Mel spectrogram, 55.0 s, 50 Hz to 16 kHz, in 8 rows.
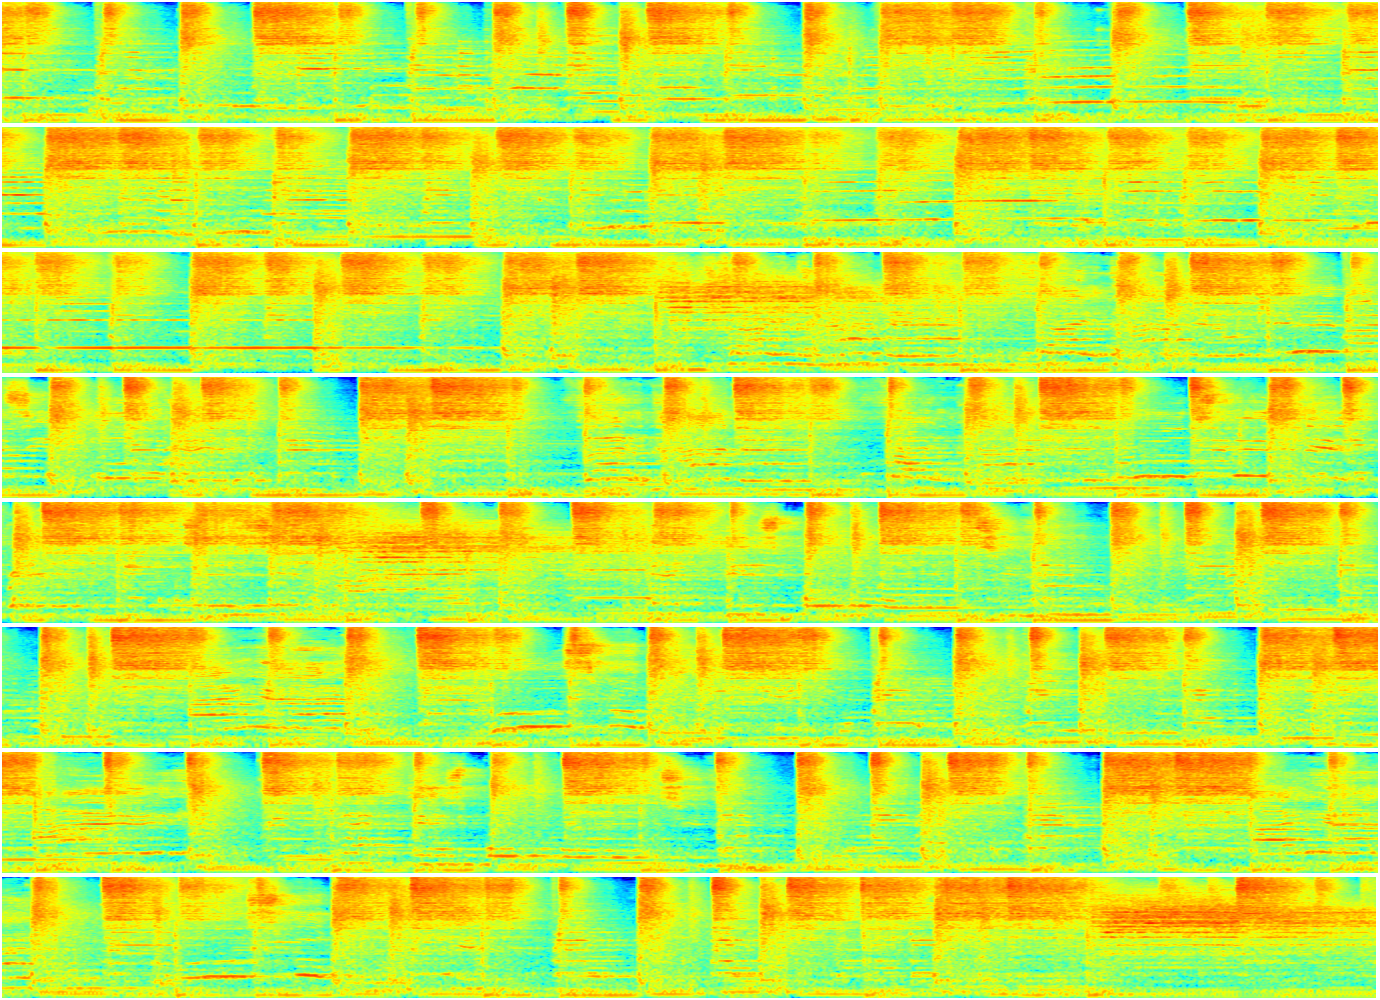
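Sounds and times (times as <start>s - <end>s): lead electric guitar solo: 0.0s - 17.4s
bass guitar: 0.0s - 55.0s
drum kit: 0.0s - 55.0s.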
